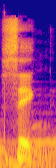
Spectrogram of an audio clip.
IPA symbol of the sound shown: ŋ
